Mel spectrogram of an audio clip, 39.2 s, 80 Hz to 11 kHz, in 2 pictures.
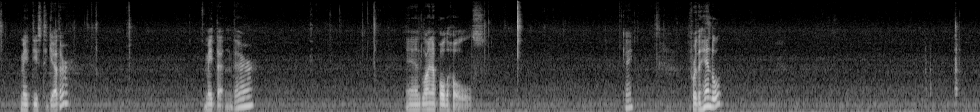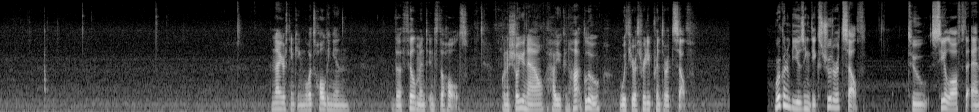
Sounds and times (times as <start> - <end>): Speech: 0.4 - 1.5, 4.0 - 5.2, 8.1 - 9.8, 12.4 - 12.8, 13.8 - 14.5, 25.0 - 26.6, 27.4 - 29.0, 29.6 - 33.5, 35.1 - 37.0, 37.8 - 39.1.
